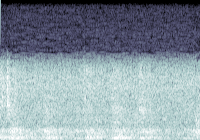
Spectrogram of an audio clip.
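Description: A light click of a hex wrench on the set screw of a transducer's metal clamp, followed by faint handling noise as the tool and hands come away.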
